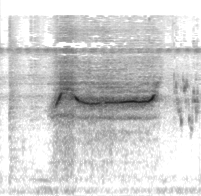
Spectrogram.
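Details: Single long whistle from a pet cockatiel, rising sharply at the start and then held level for about a second, with faint chirps afterward.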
